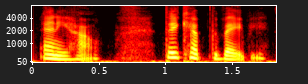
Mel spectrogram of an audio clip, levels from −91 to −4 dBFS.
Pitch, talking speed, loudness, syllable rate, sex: 205 Hz, 165 wpm, -19 LUFS, 6.6 syllables/s, female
